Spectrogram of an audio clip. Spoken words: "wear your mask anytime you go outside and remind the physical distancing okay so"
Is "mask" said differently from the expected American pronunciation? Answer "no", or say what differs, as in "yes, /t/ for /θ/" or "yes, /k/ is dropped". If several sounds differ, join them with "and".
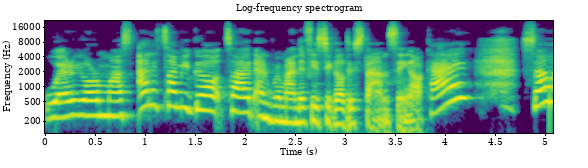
yes, /k/ is dropped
